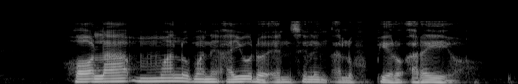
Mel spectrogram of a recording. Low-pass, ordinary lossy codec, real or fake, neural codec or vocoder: none; none; real; none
